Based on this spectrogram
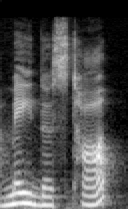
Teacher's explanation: Dzinho marcado mesmo. O E final da palavra made não é pronunciado, então esse D já liga na letra A.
